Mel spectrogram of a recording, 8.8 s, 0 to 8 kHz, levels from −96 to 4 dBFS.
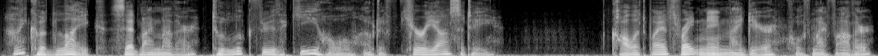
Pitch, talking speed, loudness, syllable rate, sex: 95 Hz, 170 wpm, -19 LUFS, 4.3 syllables/s, male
